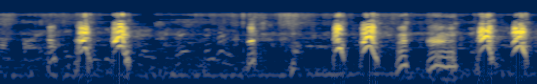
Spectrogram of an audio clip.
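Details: German Shepherd puppies playing in Assam, India, giving short, sharp yips and barks in quick bursts, about nine across five seconds, some close together in pairs, over faint background murmur.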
